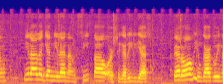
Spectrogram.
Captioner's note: sizzle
